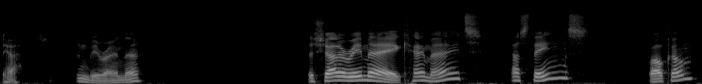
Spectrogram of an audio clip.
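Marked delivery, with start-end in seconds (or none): none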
